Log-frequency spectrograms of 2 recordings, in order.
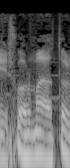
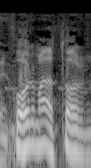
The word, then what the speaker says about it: informator: Znači, mislim, to je, dakle, ne informator, nego informator, ne regulator, nego regulator i tako dalje.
